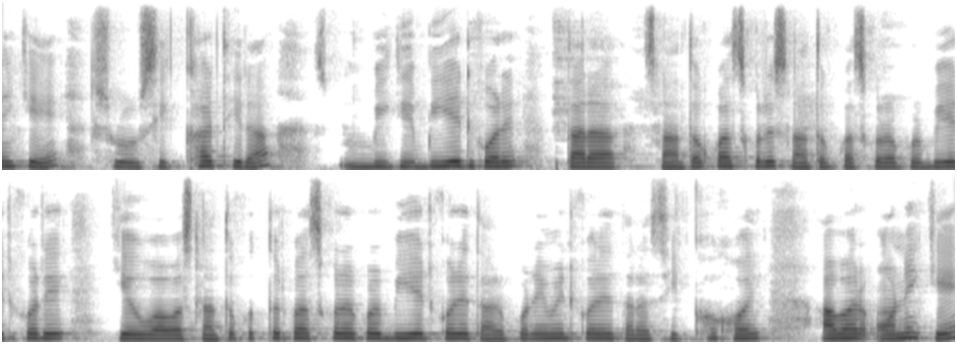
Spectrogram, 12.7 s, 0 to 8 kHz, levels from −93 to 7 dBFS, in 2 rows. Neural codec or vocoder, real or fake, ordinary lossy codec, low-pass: none; real; none; none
